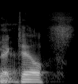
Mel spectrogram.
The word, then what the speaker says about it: Bechtel: And I listened to it and you brought up Bechtel or Bechtel. How do you say it? I think it's Bechtel. Yeah. Bechtel.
